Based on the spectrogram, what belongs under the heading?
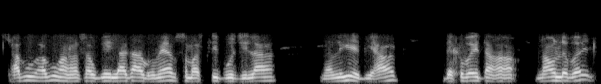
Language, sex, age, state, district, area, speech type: Maithili, male, 18-30, Bihar, Samastipur, rural, conversation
